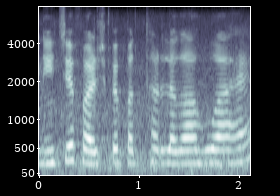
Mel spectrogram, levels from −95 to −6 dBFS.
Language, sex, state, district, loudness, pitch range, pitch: Hindi, female, Haryana, Charkhi Dadri, -16 LUFS, 225-240 Hz, 230 Hz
